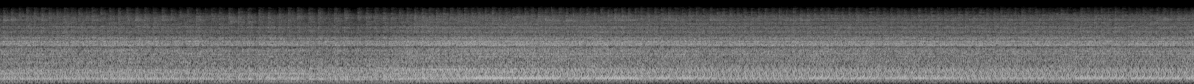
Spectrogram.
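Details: Old two-stroke snow thrower that sat for years, now on 40:1 mix after starting with the choke. Steady, high buzzing run settling to an even speed with no stumbling or surging; running cleanly.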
